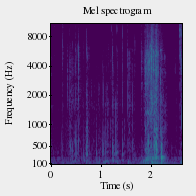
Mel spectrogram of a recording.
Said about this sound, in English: Pardon me as I take a drink of water real quick.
